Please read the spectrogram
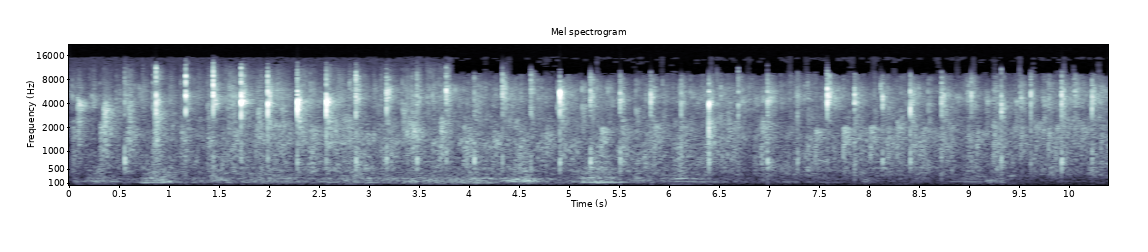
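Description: A roomful of people applauding: many hands clapping, irregular and steady throughout.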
